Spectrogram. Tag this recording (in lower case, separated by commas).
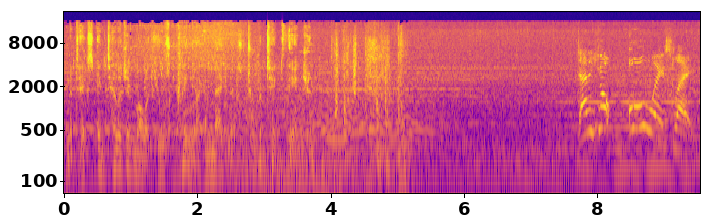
speech, music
